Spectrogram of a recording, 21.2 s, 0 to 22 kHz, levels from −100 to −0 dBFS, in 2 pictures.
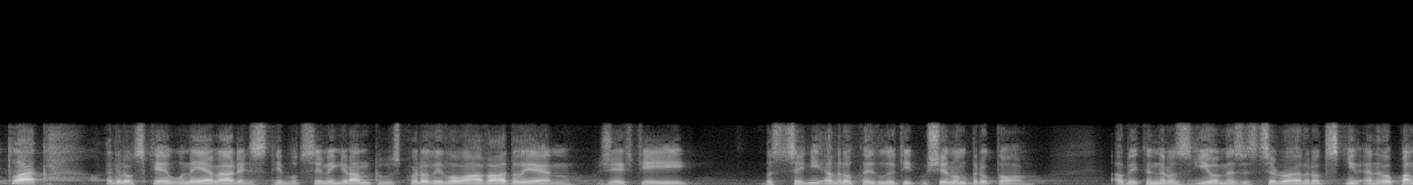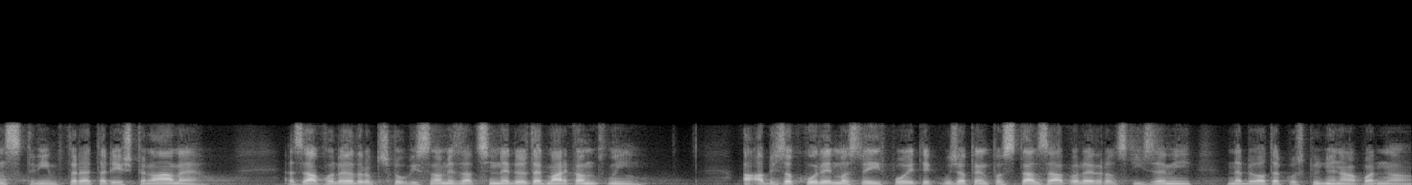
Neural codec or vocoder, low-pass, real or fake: codec, 16 kHz, 0.5 kbps, FunCodec, trained on LibriTTS, 25 frames a second; 7.2 kHz; fake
